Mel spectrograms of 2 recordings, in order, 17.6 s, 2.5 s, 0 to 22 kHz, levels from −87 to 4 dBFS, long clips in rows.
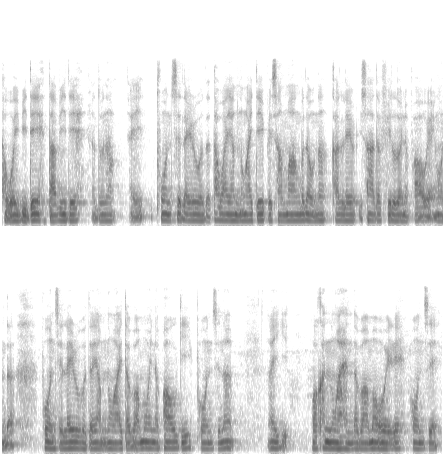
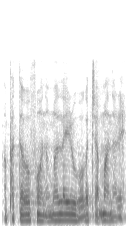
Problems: background sounds at intervals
